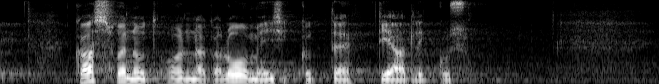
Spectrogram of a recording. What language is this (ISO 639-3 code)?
est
